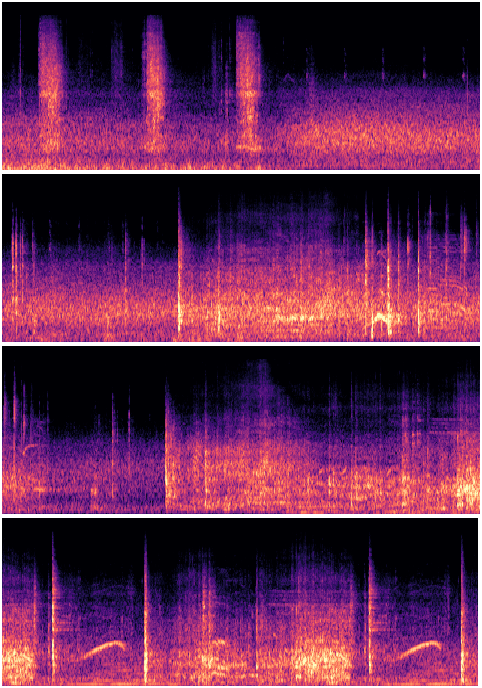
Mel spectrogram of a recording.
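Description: Skateboard wheels rolling over rough concrete, broken by several sharp cracks of the board popping and slapping down on landings and bails.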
